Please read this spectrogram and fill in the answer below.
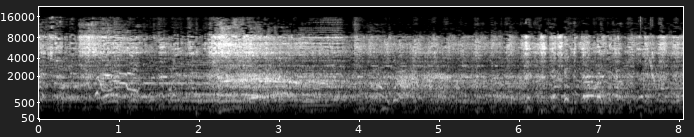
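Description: Soundtracks of several video clips playing at once through a computer's speakers, heard as a dense jumble of music and cartoon-like noises. The sound is thin, with almost no bass.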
